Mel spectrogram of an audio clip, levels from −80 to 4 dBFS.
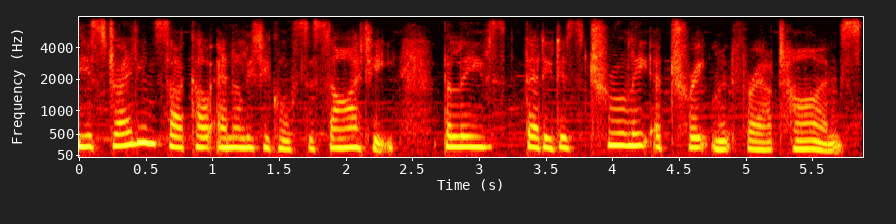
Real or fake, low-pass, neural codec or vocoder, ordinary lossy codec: real; 7.2 kHz; none; Opus, 16 kbps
